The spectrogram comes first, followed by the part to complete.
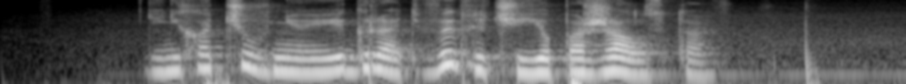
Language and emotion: Russian, angry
